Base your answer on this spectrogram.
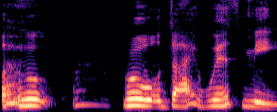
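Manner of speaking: acted high, slow, tearful crying plea. Retelling how a man who followed him started crying: imitating someone crying. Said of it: "and he starts crying".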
